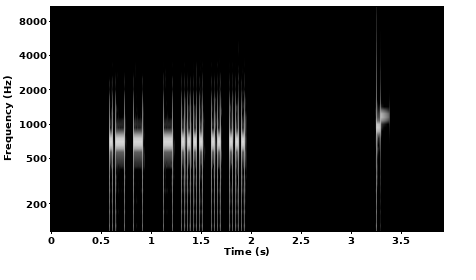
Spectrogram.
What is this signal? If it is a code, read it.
Morse code, heard as a keyed tone, about 40 wpm, 700 Hz. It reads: AT THIS
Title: Sets of 2 Words 40wpm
